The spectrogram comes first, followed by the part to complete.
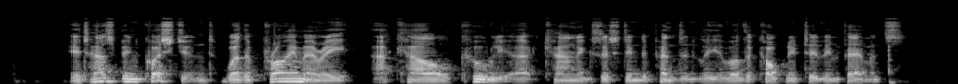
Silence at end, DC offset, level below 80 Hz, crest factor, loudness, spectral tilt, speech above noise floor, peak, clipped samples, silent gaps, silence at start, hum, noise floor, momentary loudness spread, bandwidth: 0.6 s; under 0.1%; -58 dBFS; 18 dB; -18 LUFS; -5.5 dB/octave; 48 dB; 0 dBFS; under 0.1%; none; 0.7 s; none; -66 dBFS; 10 LU; 9.2 kHz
